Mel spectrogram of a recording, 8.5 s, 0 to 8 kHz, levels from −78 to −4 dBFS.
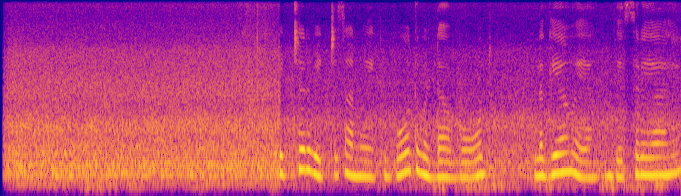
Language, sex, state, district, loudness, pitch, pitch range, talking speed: Punjabi, female, Punjab, Kapurthala, -15 LUFS, 225 Hz, 200-240 Hz, 85 wpm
